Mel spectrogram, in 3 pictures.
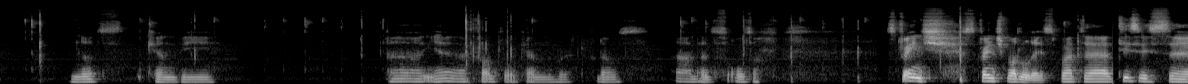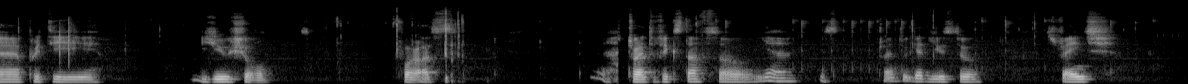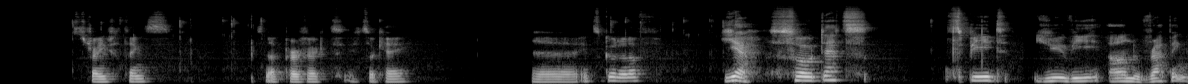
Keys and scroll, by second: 5.0 super+z, 18.1 super+z.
